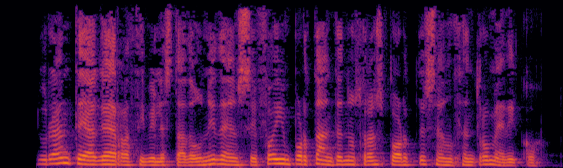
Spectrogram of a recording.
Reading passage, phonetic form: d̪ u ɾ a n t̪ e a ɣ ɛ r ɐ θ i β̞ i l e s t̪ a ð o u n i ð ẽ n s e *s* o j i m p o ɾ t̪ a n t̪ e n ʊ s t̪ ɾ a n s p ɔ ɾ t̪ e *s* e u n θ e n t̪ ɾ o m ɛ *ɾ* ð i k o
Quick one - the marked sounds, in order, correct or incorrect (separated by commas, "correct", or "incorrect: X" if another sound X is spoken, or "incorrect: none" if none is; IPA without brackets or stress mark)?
incorrect: f, correct, incorrect: none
